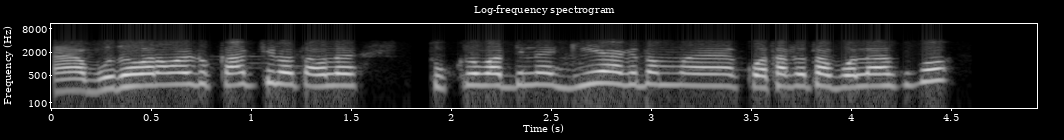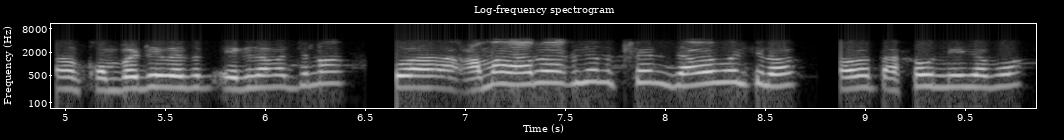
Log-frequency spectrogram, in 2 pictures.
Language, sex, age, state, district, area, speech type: Bengali, male, 30-45, West Bengal, Hooghly, rural, conversation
